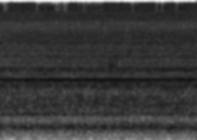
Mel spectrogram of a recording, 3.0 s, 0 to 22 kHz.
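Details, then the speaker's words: GX CS3 air compressor, about nine months old, after fixing a failing switch with a loose connection that caused breaker tripping: steady, even motor hum with a faint airy hiss, no knocking or stalling, no longer surging; normal running. "so it was definitely going bad that's working real good i don't hear the compressor was going up and down you could hear it drawing drawn amps and stuff and that loose connection"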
